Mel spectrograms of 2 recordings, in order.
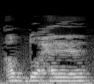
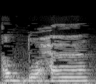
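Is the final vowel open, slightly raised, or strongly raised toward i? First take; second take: slightly raised; open. First: The final vowel leans slightly toward e. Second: The final vowel is a fully open a. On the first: "التقليل" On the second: "الفتح"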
